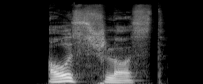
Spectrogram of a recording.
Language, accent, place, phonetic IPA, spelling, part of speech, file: German, Germany, Berlin, [ˈaʊ̯sˌʃlɔst], ausschlosst, verb, De-ausschlosst.ogg
- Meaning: second-person singular/plural dependent preterite of ausschließen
